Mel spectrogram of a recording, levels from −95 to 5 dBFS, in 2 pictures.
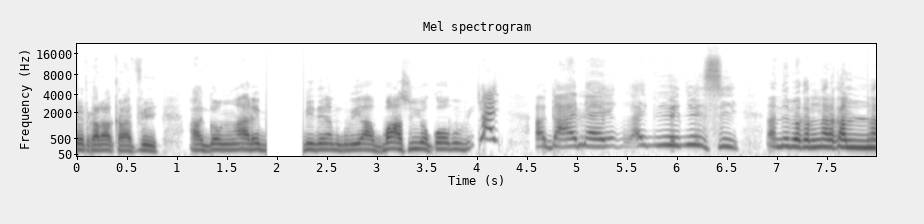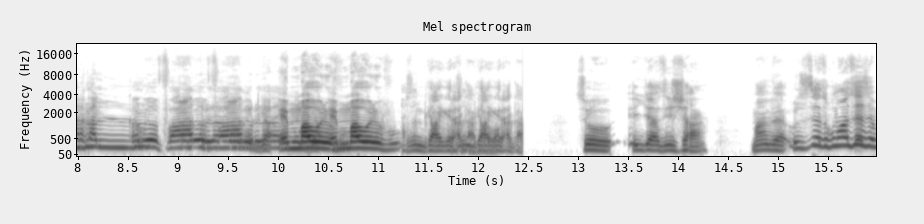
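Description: A speech recording, it runs into trouble at 1.89 s when the player most likely ran short of data or had its thread blocked, causing a playback stall: the audio cuts to silence for about 0.37 s and resumes at 2.26 s. To recover the lost time, the player then applies a time-compressed catch-up from 2.26 to 4.72 s, trimming and cross-fading small slices so the speech runs about 1.15 times fast at unchanged pitch. From 7.9 to 12.44 s a doubled audio track appears, likely from a second, slower capture path or two misaligned copies in an edit. A dry, full-band copy trails the original by about half a second at roughly the same loudness, and it starts and stops abruptly.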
